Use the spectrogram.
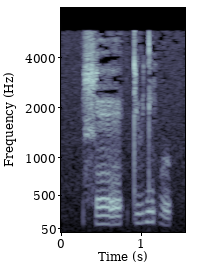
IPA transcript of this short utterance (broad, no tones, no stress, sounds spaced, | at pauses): ɬ ɛ̃ | t ʉ d ĩ p ʊ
